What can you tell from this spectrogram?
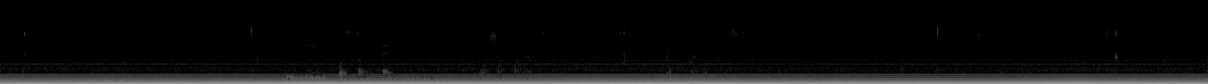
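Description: Steady electrical mains hum throughout, with faint scattered wet mouth clicks from chewing a soft steamed bakpia bun.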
